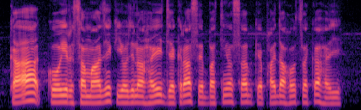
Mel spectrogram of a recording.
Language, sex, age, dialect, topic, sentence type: Magahi, male, 56-60, Central/Standard, banking, statement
